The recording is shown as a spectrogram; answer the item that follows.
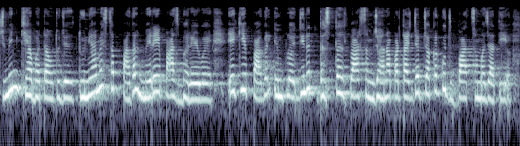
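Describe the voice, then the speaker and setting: A woman doing a short-tempered young female boss, high voice. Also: a little fast, hardly any pauses. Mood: ranting. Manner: scolding, ranting. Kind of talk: Hindi fan-dub audio story.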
